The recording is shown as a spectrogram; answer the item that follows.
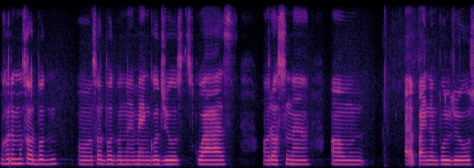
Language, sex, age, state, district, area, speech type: Odia, female, 18-30, Odisha, Balasore, rural, spontaneous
